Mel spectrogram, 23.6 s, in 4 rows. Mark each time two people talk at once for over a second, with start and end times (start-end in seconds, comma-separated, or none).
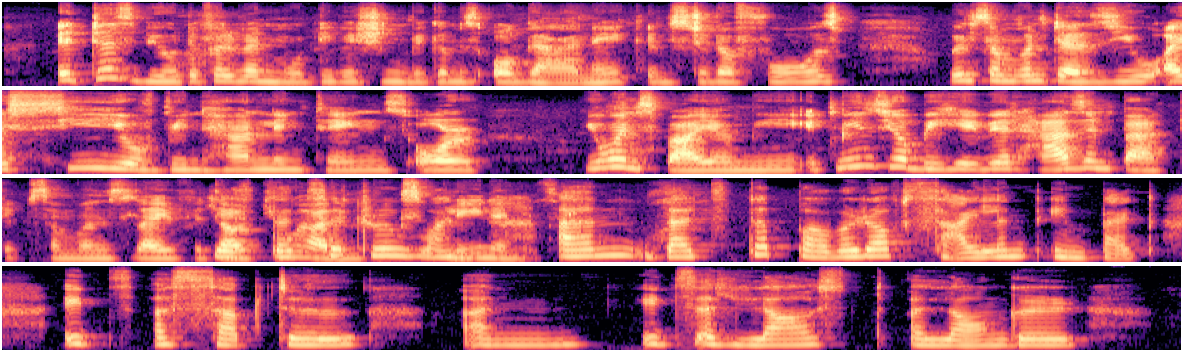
12.8-14.7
